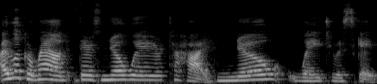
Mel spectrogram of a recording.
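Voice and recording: The speaker is reading aloud in a natural voice, and the pitch shifts in an ordinary way.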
